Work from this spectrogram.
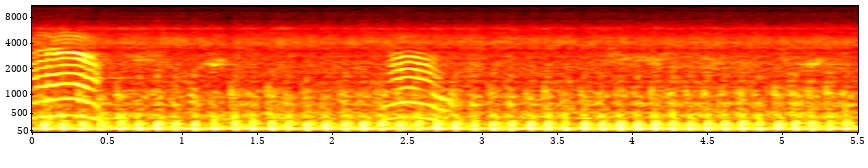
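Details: Kitten frightened by a bike's sound, giving two short arching meows near the start and middle, over a steady pulsing engine rumble with faint high squeaks.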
